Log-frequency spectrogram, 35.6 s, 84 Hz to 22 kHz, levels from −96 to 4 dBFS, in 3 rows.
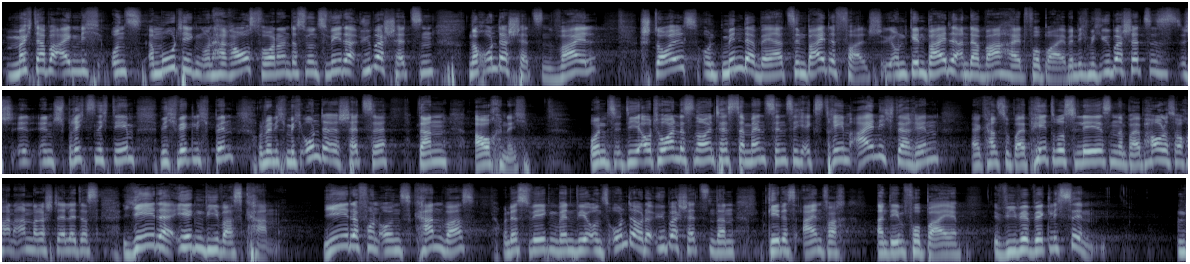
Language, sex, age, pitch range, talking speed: German, male, 20-39, 180-220 Hz, 170 wpm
